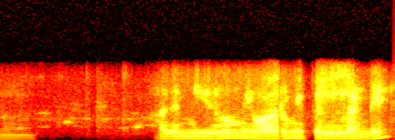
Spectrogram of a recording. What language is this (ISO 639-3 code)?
tel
